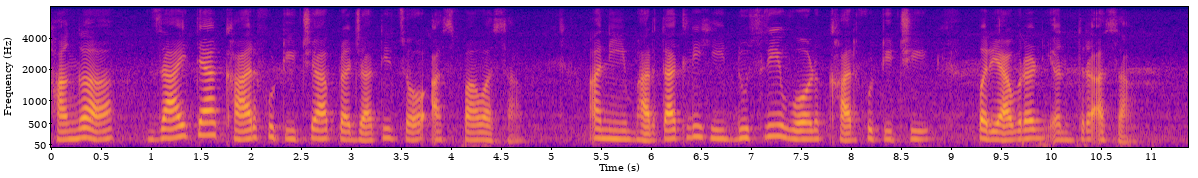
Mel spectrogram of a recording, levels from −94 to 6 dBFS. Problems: constant background noise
